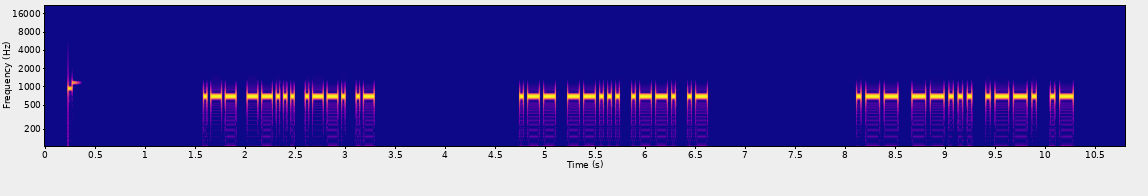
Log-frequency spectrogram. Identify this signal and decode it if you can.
Morse code, heard as a keyed tone, about 31 wpm, 700 Hz. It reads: W7PA W7PA W7PA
